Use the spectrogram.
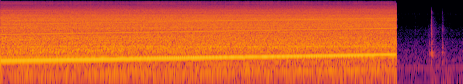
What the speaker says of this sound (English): You need the riser to fit harmonically with your track.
